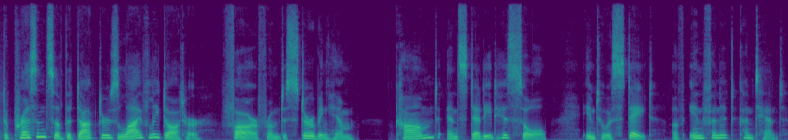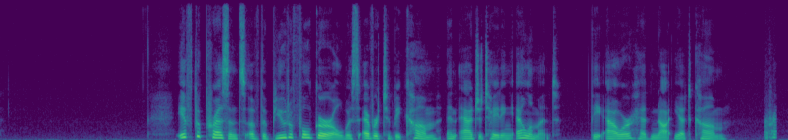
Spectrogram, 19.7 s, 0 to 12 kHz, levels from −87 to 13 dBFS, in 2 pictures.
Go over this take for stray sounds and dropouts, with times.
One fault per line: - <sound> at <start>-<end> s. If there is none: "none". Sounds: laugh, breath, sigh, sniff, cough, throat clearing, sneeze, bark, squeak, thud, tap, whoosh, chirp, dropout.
- laugh at 19.4-19.6 s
